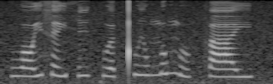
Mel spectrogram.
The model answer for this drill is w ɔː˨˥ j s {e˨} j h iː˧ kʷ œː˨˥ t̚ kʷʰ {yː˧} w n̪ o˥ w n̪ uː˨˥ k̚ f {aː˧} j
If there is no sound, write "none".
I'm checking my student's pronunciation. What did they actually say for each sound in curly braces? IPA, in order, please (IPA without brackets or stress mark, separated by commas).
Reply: e˨, iː˧, aː˧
